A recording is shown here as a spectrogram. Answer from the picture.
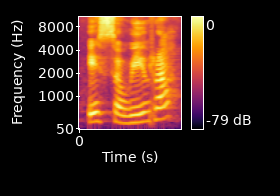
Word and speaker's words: Essaouira: I looked at English, or American, British, Arabic, and French pronunciations, and they're all different. So I went with what was kind of the American/Arabic, and it's Essaouira.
